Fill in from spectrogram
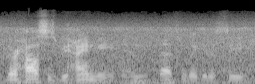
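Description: A travel vlogger with a lowish voice talks fast and casually to a handheld action camera held at arm's length, relaxed and chatty, correcting himself as he goes. He films outdoors on a farm and inside a trailer, and the audio is dull with a noisy background.

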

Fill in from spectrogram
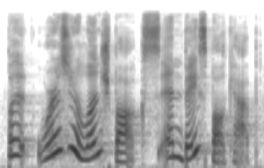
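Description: A woman's voice: very high-pitched, sing-song, a little slow, full character voice. A woman voicing a kindly, fussing mother frog as she reads a storybook to a toddler. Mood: gently chiding.

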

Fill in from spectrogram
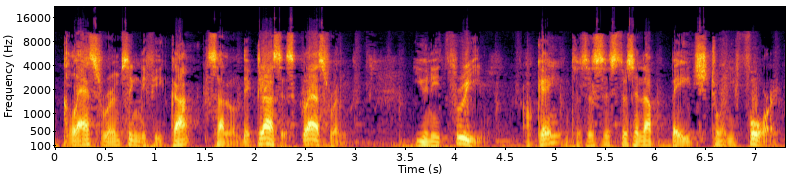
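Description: A male teacher with a low, gravelly voice leads a bilingual vocabulary lesson at an unhurried pace. He says each classroom phrase slowly and repeats it before translating. Faint music plays behind him. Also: a bit bright. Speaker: English teacher.

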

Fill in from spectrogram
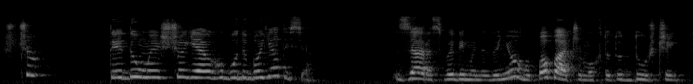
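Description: A woman voicing a fierce, hungry male bear who shouts threats. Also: high-pitched, moderate pace, lightly acted. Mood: furious.

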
